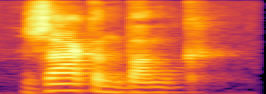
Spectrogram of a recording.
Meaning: commercial investment bank
- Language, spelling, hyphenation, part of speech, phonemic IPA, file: Dutch, zakenbank, za‧ken‧bank, noun, /ˈzaː.kə(n)ˌbɑŋk/, Nl-zakenbank.ogg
